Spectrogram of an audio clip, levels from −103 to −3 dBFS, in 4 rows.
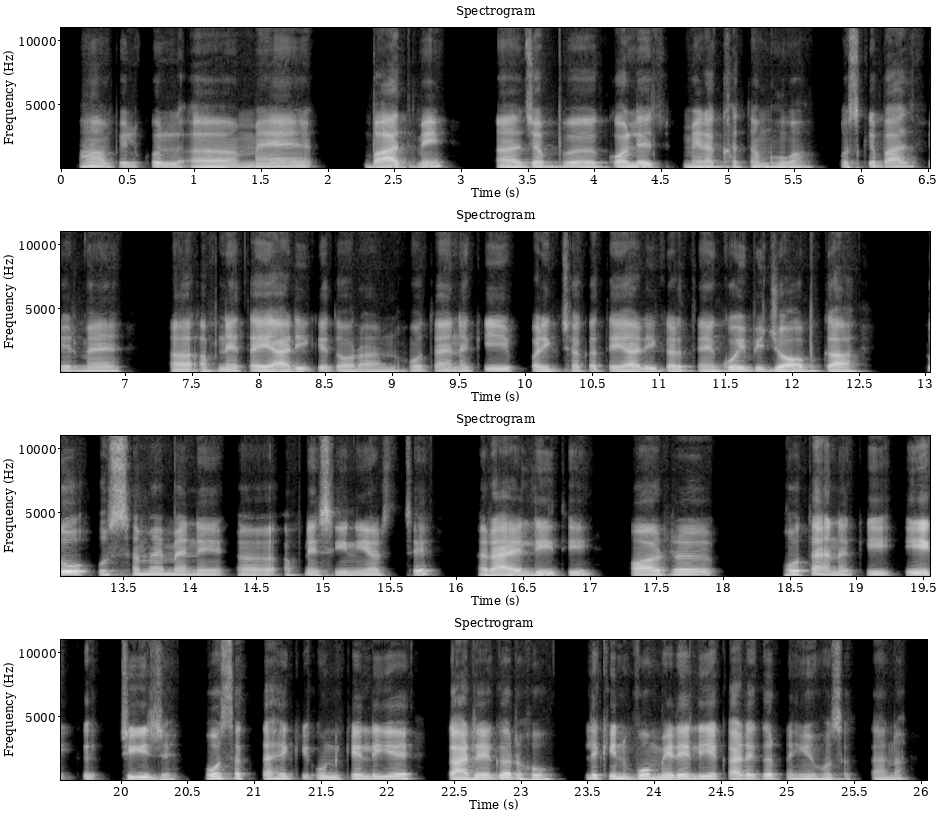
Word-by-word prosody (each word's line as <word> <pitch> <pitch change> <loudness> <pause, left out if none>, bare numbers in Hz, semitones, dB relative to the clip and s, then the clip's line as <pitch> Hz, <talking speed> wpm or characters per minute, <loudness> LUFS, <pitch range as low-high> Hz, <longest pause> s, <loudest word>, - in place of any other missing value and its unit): हाँ 170 0 +1
बिल्कुल 150 -3 -3
अ, 120 +1 0
मैं 155 +6 0 0.4
बाद 130 +4 +3
में 135 +8 +1 0.4
अ, 115 -1 +3
जब 120 0 -1 0.4
कॉलेज 130 +3 +1
मेरा 115 +1 +2
खत्म 115 +2 -5
हुआ 115 +2 -1 0.2
उसके 135 +5 -4
बाद 155 +1 0
फिर 160 -1 -3
मैं 150 0 0 0.5
अ, - - 0 0.2
अपने 135 +3 -1
तैयारी 115 +1 +4
के 130 +1 -4
दौरान 115 -1 -2
होता 130 +5 -4
है 145 - +1
ना 130 +1 -2
कि 145 +1 -1 0.2
परीक्षा 120 +1 -1
का 125 +2 -5
तैयारी 120 -1 +1
करते 115 0 -2
हैं 115 0 0
कोई 135 +2 +2
भी 130 -1 -3
जॉब 115 +1 +4
का। 105 -2 +3 0.6
तो 205 0 +9 0.2
उस 155 0 0
समय 180 0 0
मैंने 165 -1 0
अ, 155 -4 -9 0.3
अपने 120 +3 -3
सीनियर्स 130 +1 -1
से 180 +9 -1 0.3
राय 115 +3 +5
ली 120 +3 +2
थी 120 +3 -2 0.3
और 160 +2 +3 0.9
होता 150 +6 +2
है 160 - +3
ना 150 0 -1
कि 175 +3 -3
एक 170 +3 +3 0.2
चीज़ 140 -9 +3 0.3
हो 170 +2 +5
सकता 175 -1 -2
है 165 +1 +1
कि 165 - -9
उनके 145 +1 0
लिए 160 +1 +3 0.3
कार्यगर 130 +3 +5
हो, 110 -3 -2 0.2
लेकिन 160 +4 +2
वो 155 +3 +4
मेरे 150 0 +5
लिए 170 +1 +4
कार्यगर 160 0 +1
नहीं 155 +1 -1
हो 120 -7 -2
सकता। 105 0 -9
है 105 - -2
ना? 120 +1 -5
135 Hz, 160 wpm, -25 LUFS, 120-155 Hz, 0.9 s, तो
